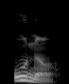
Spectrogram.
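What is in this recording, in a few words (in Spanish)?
"uno", Spanish, male; mekanta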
